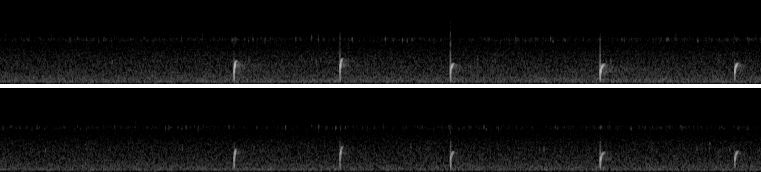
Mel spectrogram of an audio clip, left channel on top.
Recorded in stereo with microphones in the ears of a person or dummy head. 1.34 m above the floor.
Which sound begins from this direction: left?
A pop, at 2.3 s.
